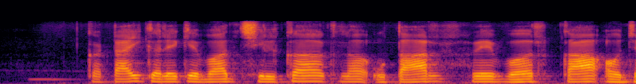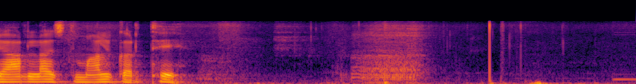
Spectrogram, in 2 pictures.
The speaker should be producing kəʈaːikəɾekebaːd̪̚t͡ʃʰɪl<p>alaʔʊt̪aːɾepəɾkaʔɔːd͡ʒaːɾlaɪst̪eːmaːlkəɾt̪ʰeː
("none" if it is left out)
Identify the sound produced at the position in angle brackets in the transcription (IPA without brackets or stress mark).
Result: k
